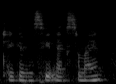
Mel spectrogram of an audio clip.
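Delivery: usual speaking voice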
